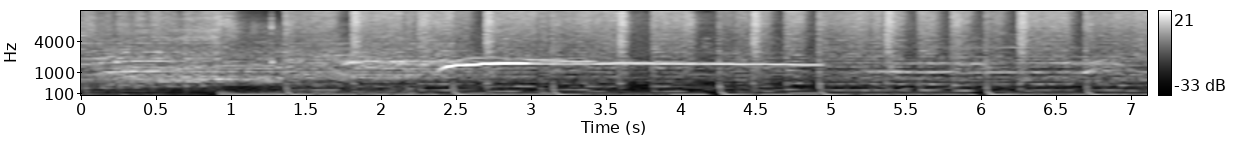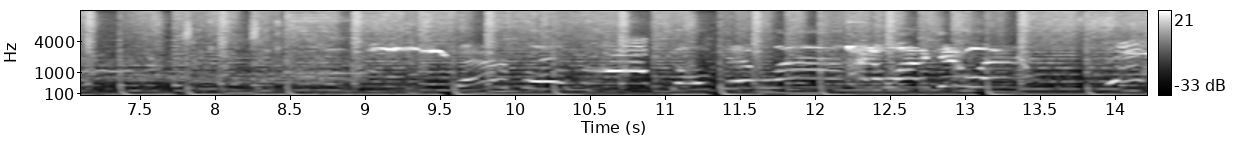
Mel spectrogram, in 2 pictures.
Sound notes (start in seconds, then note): 0.3 crowd cheering; 0.3 upbeat electronic music; 2.0 shrieks; 10.6 shrieks; 13.4 kid shrieks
